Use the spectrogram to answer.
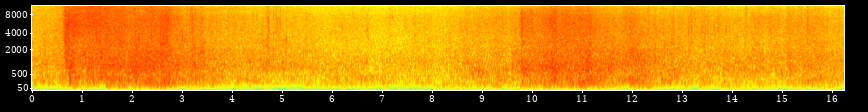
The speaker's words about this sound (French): Vous n'avez pas le temps d'aller voir la mer. Écoutez-la.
